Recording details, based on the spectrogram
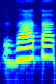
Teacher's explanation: ता की ज़बर लंबी ना हो,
